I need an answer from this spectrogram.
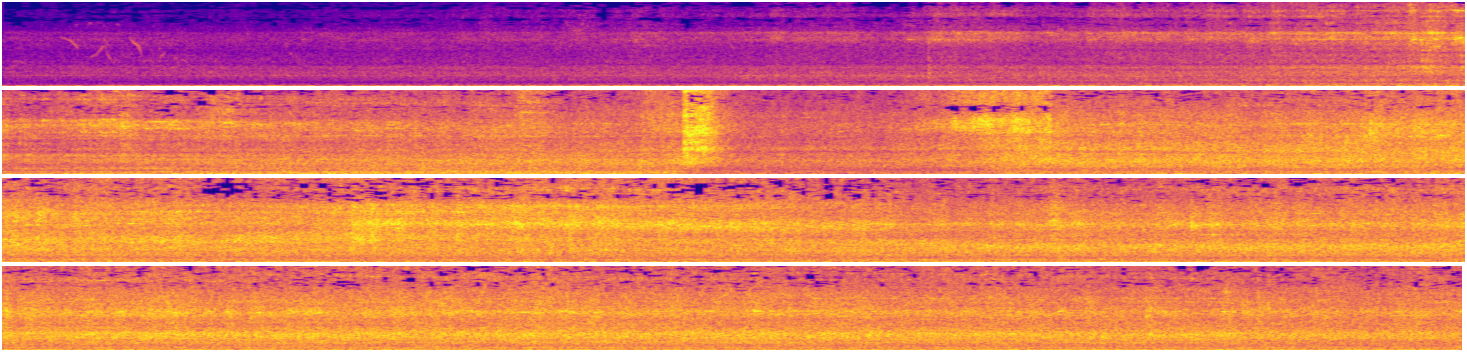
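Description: Coal goods train passing: the approaching train grows louder over the first ten seconds, drops briefly just before eleven seconds in, then its long line of open coal wagons rolls steadily past with an even wheel-on-rail rumble.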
